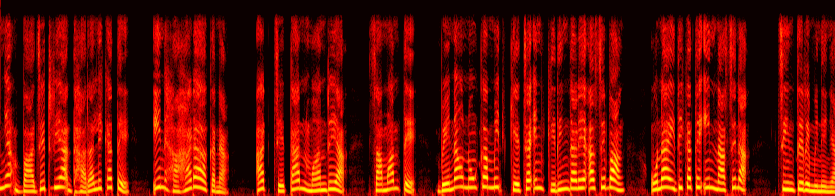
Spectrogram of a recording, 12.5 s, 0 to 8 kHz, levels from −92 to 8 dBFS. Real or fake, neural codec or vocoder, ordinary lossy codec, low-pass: real; none; none; 7.2 kHz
